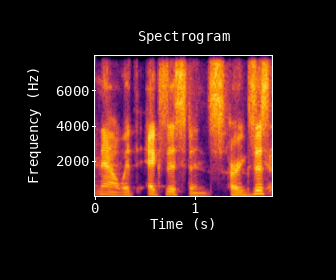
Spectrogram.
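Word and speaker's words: eXistenZ: him right now with existence or exist existen is actually how it's pronounced in the movie existen It's existence but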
